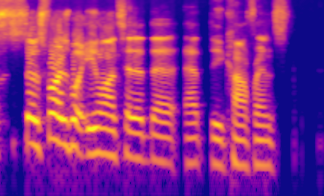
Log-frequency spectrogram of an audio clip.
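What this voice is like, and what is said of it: Usual voice. Nothing is said of it.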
